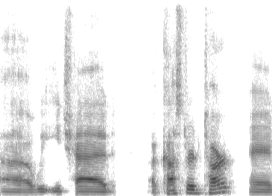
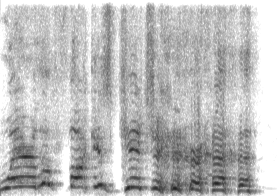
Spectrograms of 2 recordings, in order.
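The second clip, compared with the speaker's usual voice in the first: put-on very loud, very high, drawn-out drunken scream; 10 dB louder than usual. Retelling a drunk guy's realization heard on the episode: imitating a drunk guy screaming. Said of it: "This dude just screams".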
